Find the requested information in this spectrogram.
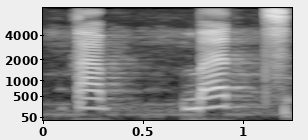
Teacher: kita lanjut kemudian ada Qalqalah Kubro yang bertasydid dalam hal ini kita harus menyempurnakan terlebih dahulu tasydidnya baru kemudian memantulkannya dengan setengah huruf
